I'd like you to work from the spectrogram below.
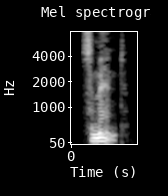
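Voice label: "cement", British English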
